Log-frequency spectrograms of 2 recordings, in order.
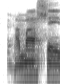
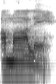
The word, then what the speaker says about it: Amahle: Amashe is a m a h l e. Or Amale, as you like to pronounce it.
